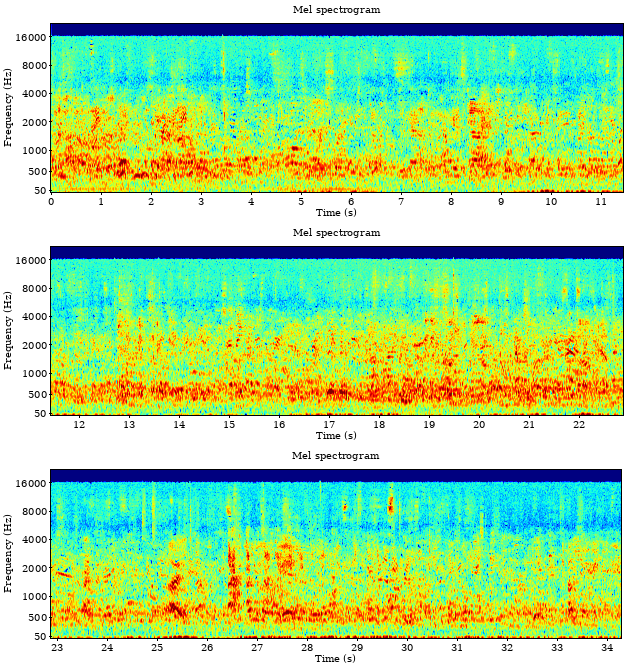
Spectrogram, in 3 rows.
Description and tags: Generic Crowd Background Noise
Just a large group of people talking in an amphitheater after a wedding ceremony, recorded with an H4N. I really liked the acoustics and felt like it would work well for background sound.
If you feel like saying "thanks" by sending a few dollars my way you can definitely do that!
